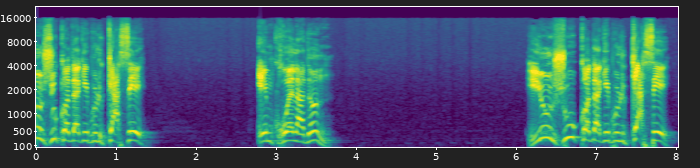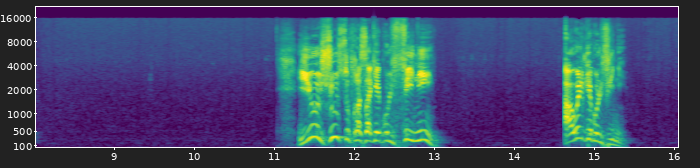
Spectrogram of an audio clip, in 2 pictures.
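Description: A young man speaks into a close microphone with emphasis, in short bursts with pauses.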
